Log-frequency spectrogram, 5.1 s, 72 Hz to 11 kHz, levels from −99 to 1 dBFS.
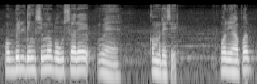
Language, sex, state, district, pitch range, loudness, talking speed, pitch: Hindi, male, Uttar Pradesh, Shamli, 125-170 Hz, -15 LUFS, 130 wpm, 155 Hz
